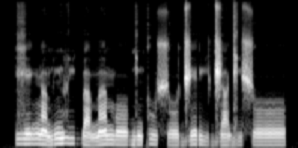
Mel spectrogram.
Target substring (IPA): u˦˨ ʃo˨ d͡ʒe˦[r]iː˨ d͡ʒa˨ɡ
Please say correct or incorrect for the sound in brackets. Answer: incorrect: ɾ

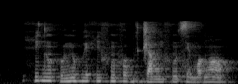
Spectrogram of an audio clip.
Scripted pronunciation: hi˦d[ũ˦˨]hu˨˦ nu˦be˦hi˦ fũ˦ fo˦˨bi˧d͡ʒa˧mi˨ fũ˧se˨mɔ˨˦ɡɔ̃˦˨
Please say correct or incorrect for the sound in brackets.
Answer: correct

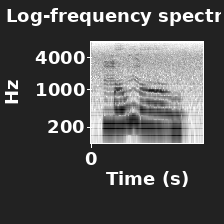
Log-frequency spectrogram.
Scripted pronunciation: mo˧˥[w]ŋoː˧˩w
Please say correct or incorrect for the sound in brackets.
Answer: correct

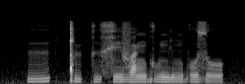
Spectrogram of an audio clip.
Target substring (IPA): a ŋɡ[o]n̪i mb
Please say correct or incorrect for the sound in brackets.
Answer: incorrect: u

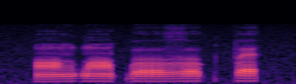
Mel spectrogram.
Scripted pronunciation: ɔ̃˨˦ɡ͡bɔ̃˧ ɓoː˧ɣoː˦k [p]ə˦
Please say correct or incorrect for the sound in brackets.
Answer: correct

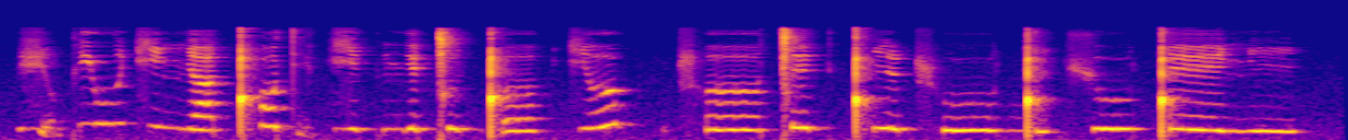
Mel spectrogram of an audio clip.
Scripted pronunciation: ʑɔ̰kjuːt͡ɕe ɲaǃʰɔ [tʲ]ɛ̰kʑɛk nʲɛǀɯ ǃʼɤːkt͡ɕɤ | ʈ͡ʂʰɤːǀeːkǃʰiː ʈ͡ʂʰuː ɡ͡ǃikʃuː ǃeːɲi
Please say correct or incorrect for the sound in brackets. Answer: correct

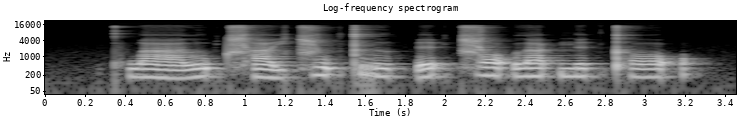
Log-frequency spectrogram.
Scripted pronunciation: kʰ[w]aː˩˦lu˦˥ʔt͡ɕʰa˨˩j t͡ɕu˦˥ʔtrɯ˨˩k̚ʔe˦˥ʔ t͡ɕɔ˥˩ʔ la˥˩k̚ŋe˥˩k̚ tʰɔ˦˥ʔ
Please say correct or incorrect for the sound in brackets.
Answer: correct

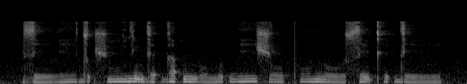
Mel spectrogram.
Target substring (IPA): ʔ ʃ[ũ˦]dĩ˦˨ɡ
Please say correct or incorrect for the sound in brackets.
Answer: correct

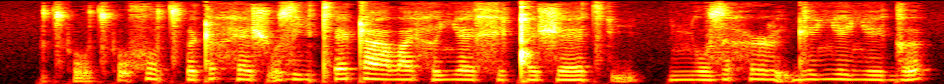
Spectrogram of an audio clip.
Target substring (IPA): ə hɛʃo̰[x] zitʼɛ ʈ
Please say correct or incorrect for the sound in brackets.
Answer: incorrect: none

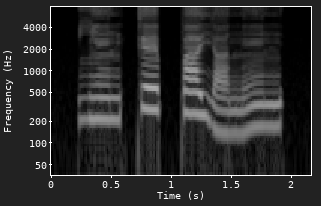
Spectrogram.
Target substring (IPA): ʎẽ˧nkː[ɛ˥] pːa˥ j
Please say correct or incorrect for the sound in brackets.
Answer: correct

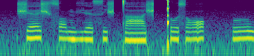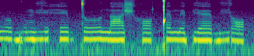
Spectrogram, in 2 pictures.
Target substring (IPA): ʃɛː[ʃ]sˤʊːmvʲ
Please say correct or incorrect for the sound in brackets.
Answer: correct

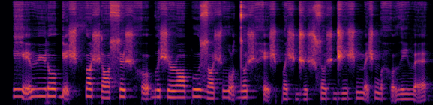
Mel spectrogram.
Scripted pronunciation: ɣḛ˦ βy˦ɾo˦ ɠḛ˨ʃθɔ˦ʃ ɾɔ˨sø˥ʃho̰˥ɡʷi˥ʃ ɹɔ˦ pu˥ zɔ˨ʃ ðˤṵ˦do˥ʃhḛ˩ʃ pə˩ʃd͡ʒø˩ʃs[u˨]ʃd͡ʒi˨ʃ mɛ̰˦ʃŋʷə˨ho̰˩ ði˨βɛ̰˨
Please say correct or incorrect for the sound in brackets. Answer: incorrect: o˨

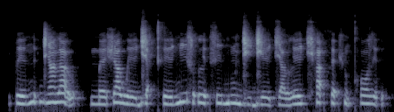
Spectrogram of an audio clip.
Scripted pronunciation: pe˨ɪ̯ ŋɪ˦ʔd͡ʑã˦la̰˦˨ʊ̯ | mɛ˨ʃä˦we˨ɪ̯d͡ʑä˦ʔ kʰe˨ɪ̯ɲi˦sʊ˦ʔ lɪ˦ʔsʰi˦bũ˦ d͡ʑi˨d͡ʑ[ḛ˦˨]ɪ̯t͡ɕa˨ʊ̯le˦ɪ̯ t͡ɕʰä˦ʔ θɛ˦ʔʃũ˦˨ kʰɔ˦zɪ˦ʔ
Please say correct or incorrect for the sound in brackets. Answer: incorrect: e˨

